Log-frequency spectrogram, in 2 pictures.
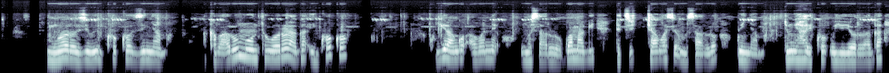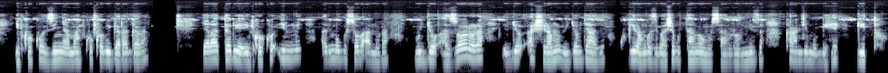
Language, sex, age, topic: Kinyarwanda, male, 18-24, agriculture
